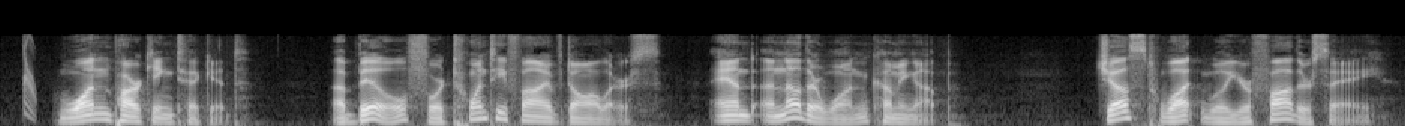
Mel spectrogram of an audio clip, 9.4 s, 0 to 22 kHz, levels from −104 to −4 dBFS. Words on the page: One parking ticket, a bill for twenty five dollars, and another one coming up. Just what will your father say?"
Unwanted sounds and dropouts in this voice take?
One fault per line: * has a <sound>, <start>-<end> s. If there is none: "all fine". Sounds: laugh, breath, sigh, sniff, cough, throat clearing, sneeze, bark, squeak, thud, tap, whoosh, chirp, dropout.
* has a chirp, 0.1-0.3 s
